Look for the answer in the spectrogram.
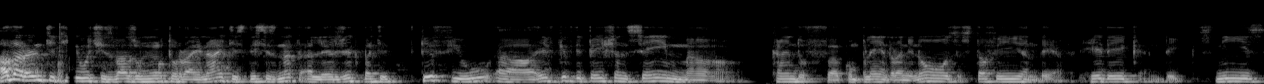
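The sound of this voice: Medium-pitched male voice, moderate pace with few pauses, ordinary pitch variation, and audible room echo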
